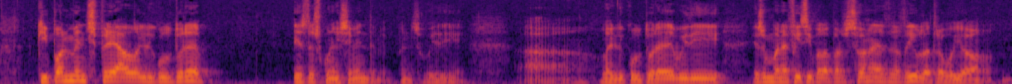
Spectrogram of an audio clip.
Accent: Poblet, Catalonia, Spain; jo soc de Poblet i tal

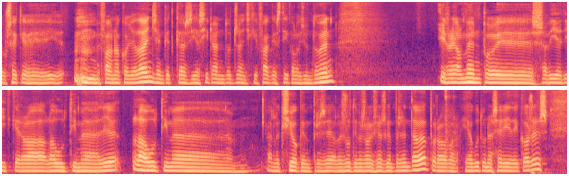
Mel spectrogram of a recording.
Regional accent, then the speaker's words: Falset, Catalonia, Spain; intentar guanyar la confiança de la gent del meu poble.

